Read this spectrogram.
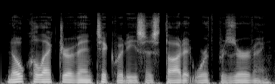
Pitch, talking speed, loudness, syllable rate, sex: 95 Hz, 195 wpm, -18 LUFS, 6.1 syllables/s, male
